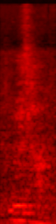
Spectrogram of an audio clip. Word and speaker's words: 의사: 이때는 의라고 이중모음으로 발음해야 돼요. 의이라고 발음하셔야 됩니다. 알겠죠? 자, 그래서 예시. 자, 어떻게 발음한다? 의사.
